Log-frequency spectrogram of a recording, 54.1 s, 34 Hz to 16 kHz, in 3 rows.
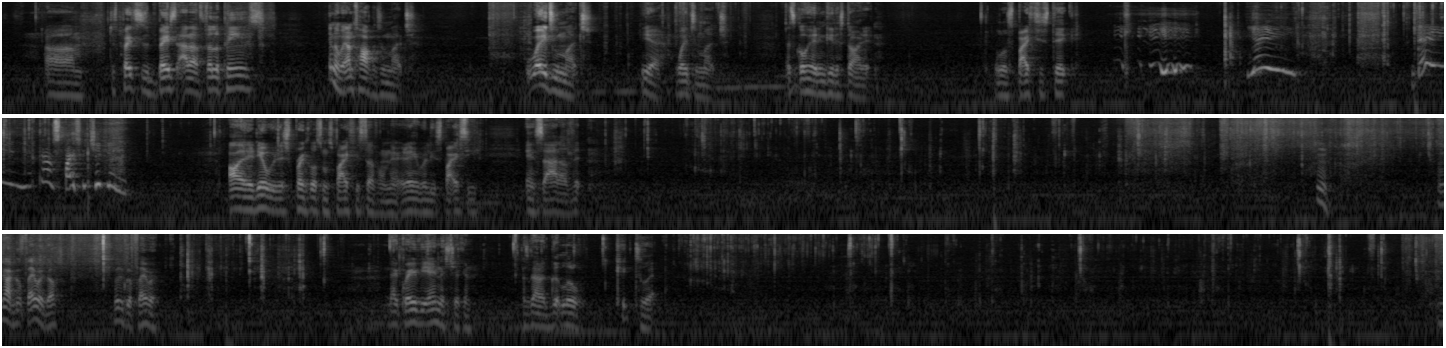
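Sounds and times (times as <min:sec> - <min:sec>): person chewing crispy chicken: 0:25.4 - 0:40.8, 0:44.3 - 0:54.0
crunches of breading: 0:31.8 - 0:37.9, 0:44.5 - 0:47.3.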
